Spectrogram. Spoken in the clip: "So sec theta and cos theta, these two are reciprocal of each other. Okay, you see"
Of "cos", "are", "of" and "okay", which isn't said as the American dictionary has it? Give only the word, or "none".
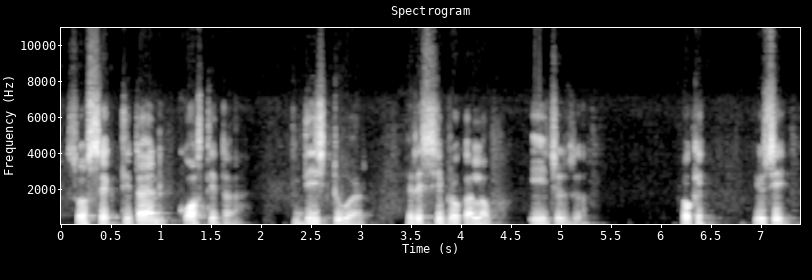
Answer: of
